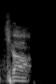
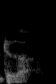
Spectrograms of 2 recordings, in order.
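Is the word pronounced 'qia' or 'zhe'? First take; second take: qia; zhe. First: The word is pronounced with the syllable qia. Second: The word is pronounced with the syllable zhe. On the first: This is the ancient reading of the word. The speaker calls it right. "实际在古代读掐" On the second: This is the modern reading of the word. The speaker calls it wrong. "不读折"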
